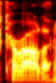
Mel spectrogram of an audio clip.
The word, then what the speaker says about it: Kerala: I googled how to say it, and a YouTube video told me it's Kerala.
